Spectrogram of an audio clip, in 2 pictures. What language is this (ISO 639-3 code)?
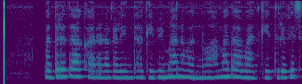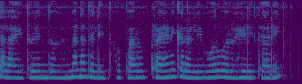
kan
